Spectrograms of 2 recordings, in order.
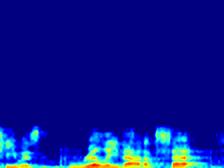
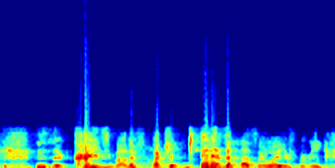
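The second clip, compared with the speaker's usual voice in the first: loud, high, rushed mock yell; fast, frantic shout while fleeing; imitating a freaked-out man; panicked; 9 semitones higher, 9 dB louder than usual. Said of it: "he's like".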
